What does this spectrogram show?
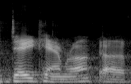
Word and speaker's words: DaCamara: So, my name is Cameron De Camera. That's a De Camera for those who are curious about the pronunciation.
